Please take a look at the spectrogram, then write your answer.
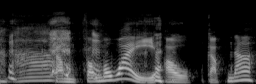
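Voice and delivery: hammed-up bad English accent, slow start; American faking English accent. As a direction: badly fake an English accent, dragging it out. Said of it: "American doing an English accent".

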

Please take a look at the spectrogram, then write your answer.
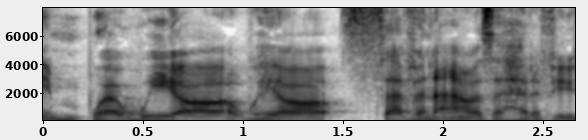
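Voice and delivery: ordinary delivery

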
